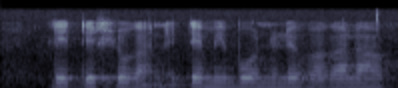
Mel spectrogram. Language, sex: Swati, female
